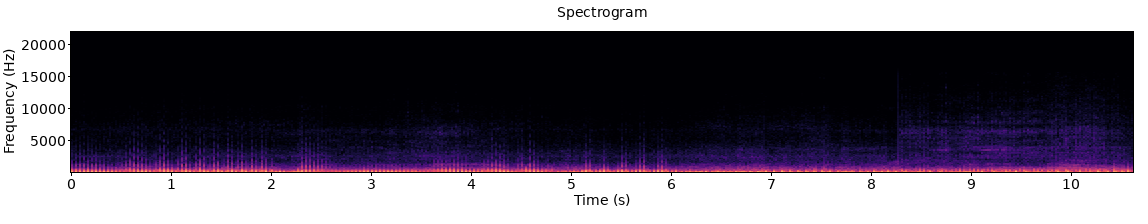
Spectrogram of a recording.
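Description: Royal Enfield Classic 350's single-cylinder engine and exhaust heard from the saddle while riding. The note dips briefly about two and five seconds in, then settles into a lower, slower pulsing beat for the second half.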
